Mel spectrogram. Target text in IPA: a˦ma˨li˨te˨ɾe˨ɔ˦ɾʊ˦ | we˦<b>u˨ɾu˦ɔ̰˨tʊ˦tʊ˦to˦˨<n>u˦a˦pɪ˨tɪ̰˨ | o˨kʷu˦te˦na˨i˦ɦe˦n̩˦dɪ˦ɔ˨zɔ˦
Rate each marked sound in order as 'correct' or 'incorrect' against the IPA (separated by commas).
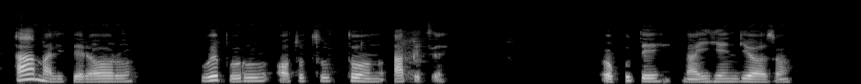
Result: incorrect, correct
